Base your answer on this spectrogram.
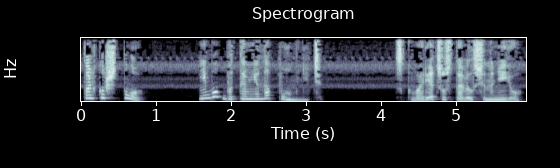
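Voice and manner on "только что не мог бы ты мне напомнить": put-on high little-girl voice, questioning; puzzled baby Annabel. A narrator's reading. Baby Annabel asks the starling for help, high and puzzled. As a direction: ask it high, like a small child.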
